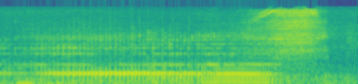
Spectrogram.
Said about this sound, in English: Number two. Was that a belch?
